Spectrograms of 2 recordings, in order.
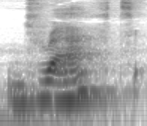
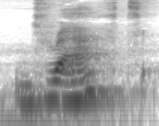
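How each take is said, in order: First: The vowel is an open American 'a' sound. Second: The vowel is an open American 'a' sound.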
